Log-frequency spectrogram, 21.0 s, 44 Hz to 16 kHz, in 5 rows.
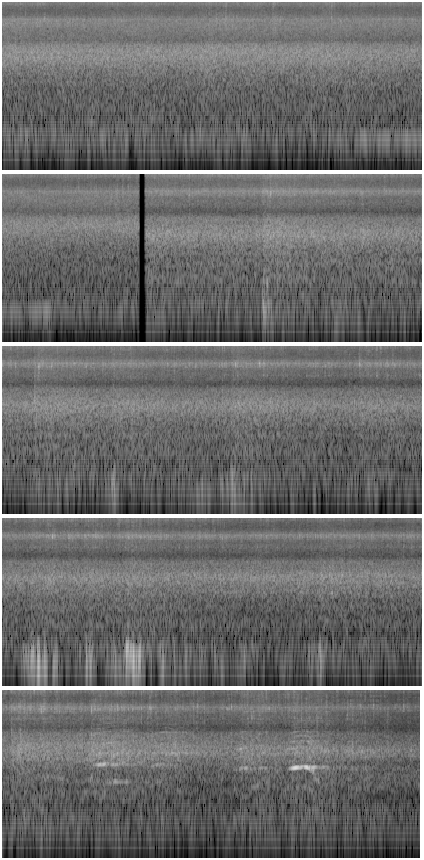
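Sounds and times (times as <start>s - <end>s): heavy rain falling: 0.0s - 20.9s.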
